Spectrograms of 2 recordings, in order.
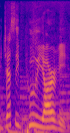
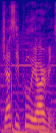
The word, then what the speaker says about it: Jesse Puljujärvi: Jesse Puljujärvi is the last name.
